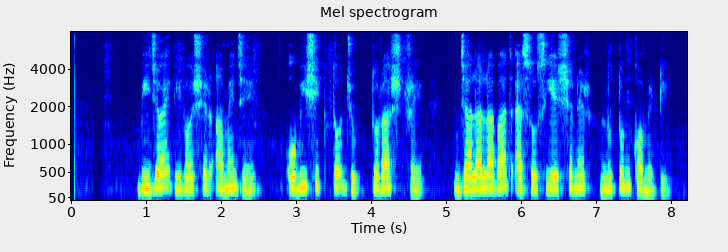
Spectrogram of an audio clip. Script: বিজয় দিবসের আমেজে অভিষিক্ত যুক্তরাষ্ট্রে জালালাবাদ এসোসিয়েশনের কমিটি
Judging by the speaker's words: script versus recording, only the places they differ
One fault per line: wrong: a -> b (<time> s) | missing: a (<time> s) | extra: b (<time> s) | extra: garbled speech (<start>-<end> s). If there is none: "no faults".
extra: নতুন (7.1 s)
